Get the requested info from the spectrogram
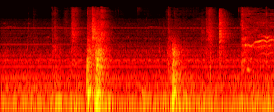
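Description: A few dull knocks over a steady low hum, the loudest about a second and a half in and another about a second later. Near the end a quail chick starts peeping, a high, wavering call.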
